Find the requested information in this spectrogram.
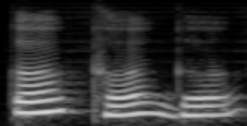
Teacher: जिनका उच्चारण कोमल तालु को टच करके होता है, तो वो क्या कंठे व्यंजन कहलाते हैं। तो क, ख, ग, हम आराम से, हमारी जीवा का पिछला भाग है वो क्या करेगा, वो टच करेगा हल्के से तालु को, तो ये क वर्ग आता है इसमें, कंठे में।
